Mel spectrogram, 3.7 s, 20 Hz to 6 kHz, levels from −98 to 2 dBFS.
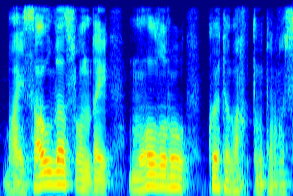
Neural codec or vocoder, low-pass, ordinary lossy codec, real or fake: codec, 44.1 kHz, 3.4 kbps, Pupu-Codec; 5.4 kHz; none; fake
